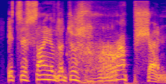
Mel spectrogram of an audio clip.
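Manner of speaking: very slow, stern German commandant voice. Retelling what a German friend would say, imitating Herb Dirks's voice. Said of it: "Sound like a German commandant".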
